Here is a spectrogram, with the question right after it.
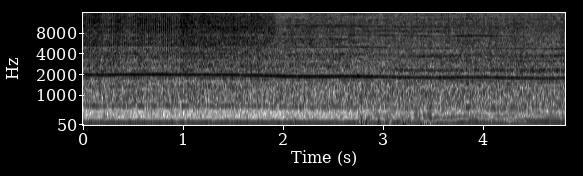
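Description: A Jellas 5-inch random orbital sander runs at high power with a loud, continuous whine and buzz, its tone shifting slightly partway through, with no talk heard.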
